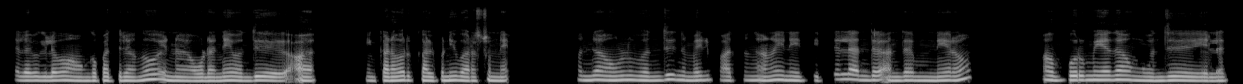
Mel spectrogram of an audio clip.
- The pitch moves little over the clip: Yes, narrow, 1.8 semitones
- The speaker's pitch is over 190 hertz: No, medium, 185 Hz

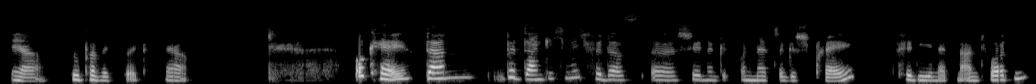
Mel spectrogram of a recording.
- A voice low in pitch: No, high, 210 Hz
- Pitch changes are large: Yes, wide, 5.9 semitones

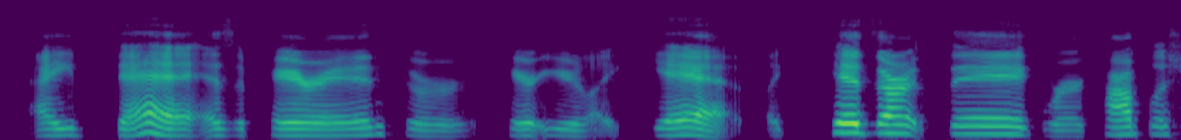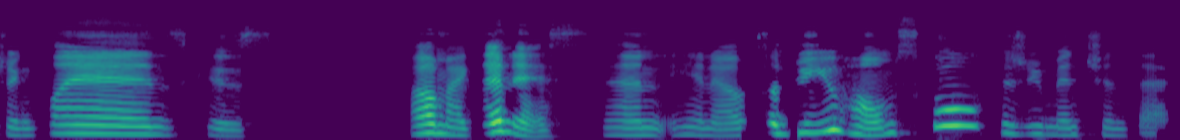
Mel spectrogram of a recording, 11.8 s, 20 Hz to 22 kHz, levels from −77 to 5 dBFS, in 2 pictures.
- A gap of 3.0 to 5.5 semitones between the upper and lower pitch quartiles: Yes, average, 4.2 semitones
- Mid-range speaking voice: No, high, 195 Hz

